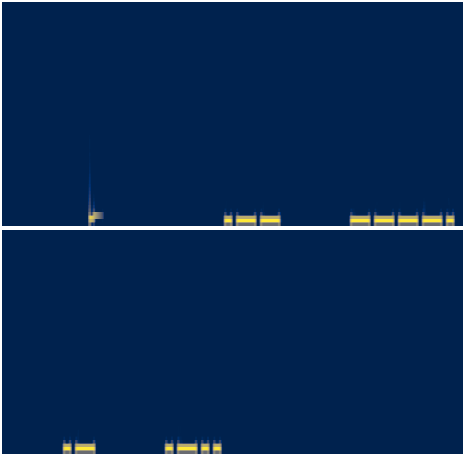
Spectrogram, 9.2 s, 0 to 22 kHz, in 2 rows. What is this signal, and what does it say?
Morse code, heard as a keyed tone, about 21 wpm, spaced as for 9 wpm, 700 Hz. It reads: W9AL
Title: USA Call Signs - 4 Characters - 4x Character Spacing - 20wpm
